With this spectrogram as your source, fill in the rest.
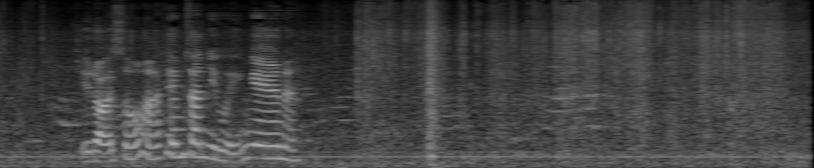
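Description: A plastic bag crinkles in a woman's hands.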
